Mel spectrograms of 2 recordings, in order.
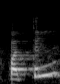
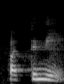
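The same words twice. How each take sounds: First: पत्न without the final ee; wrong pronunciation. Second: Said in the usual way. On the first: Shown as a demonstration. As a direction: drop the last vowel, leaving पत्न. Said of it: "अशुद्ध रूप". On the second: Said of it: "इसका शुद्ध रूप".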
